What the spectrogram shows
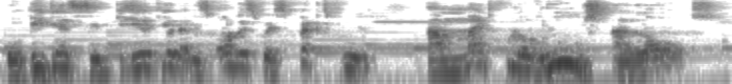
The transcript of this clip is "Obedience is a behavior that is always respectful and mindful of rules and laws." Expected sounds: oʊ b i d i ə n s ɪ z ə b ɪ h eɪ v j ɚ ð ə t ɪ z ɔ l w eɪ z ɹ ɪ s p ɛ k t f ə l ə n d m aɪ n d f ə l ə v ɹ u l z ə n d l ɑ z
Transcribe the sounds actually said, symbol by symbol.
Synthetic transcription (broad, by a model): oʊ b i d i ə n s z ə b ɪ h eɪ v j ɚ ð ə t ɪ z ɔ l w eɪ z ɹ ɪ s p ɛ k t f ə l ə n m aɪ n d f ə l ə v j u z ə n l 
